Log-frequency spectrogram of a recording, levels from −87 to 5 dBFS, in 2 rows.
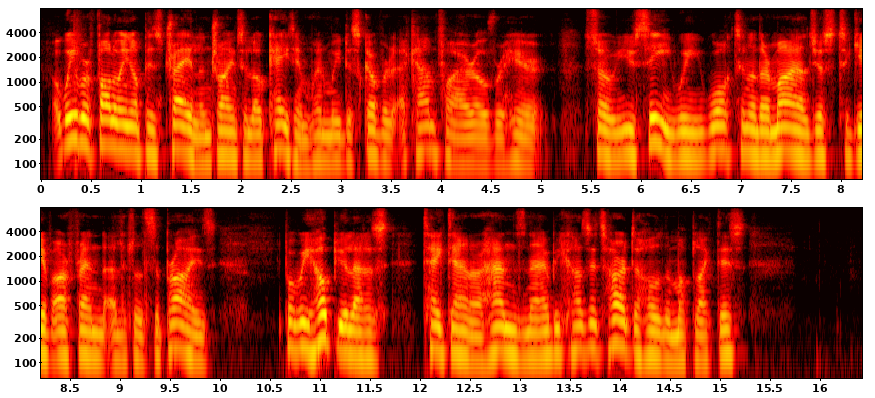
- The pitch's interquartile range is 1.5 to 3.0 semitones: No, average, 3.7 semitones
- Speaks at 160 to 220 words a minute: Yes, average, 195 wpm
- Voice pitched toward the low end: Yes, low, 125 Hz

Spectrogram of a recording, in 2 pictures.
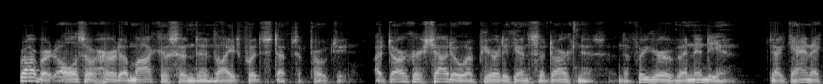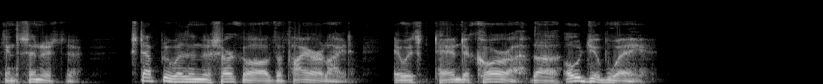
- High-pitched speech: No, low, 100 Hz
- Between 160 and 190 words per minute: No, average, 140 wpm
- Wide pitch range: No, average, 4.6 semitones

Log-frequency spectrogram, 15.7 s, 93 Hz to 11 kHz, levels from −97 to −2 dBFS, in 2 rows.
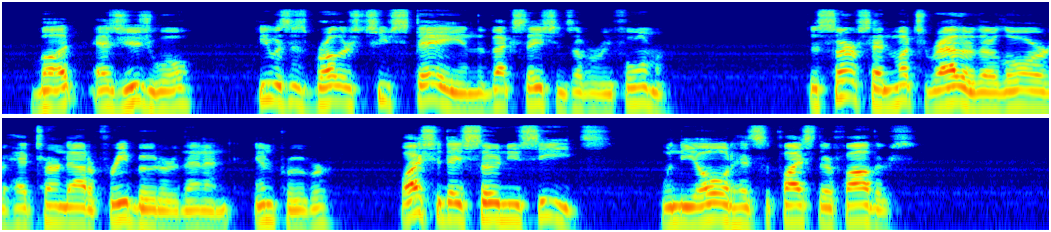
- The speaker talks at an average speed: Yes, average, 165 wpm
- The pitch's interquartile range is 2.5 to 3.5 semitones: No, average, 3.9 semitones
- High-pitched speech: No, low, 135 Hz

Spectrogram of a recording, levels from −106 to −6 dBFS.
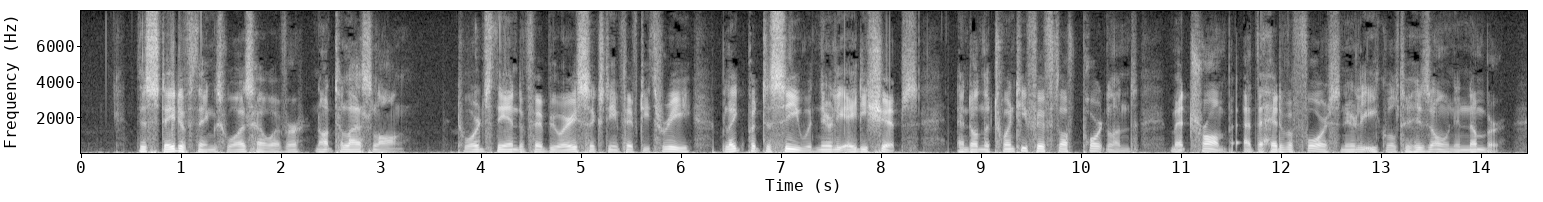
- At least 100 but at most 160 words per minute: No, average, 185 wpm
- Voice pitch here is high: No, low, 105 Hz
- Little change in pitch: Yes, narrow, 2.3 semitones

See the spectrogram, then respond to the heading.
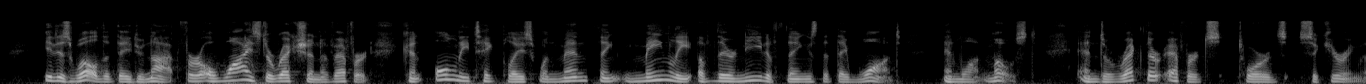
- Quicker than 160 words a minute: Yes, average, 170 wpm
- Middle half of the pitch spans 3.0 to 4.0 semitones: No, average, 4.8 semitones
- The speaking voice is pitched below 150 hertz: Yes, medium, 140 Hz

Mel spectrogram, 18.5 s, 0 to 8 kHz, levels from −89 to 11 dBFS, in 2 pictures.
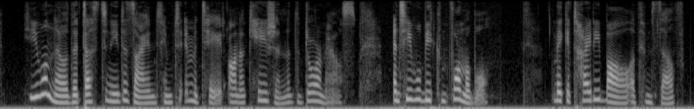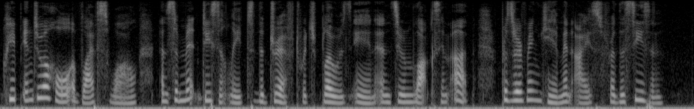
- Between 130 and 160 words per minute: No, average, 170 wpm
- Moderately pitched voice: No, high, 200 Hz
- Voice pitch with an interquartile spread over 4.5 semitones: Yes, average, 5.0 semitones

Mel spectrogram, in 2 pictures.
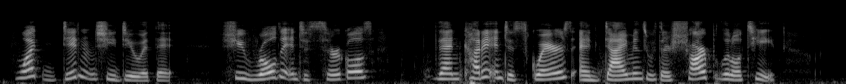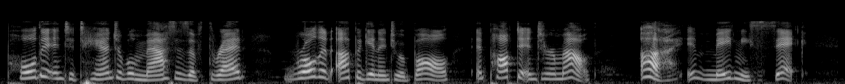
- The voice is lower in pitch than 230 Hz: No, high, 245 Hz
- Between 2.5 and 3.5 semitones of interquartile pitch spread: No, average, 4.9 semitones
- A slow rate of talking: No, average, 175 wpm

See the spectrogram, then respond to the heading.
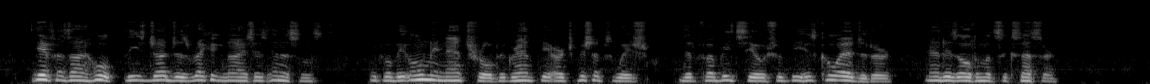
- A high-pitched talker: No, medium, 175 Hz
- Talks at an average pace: Yes, average, 150 wpm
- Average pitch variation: No, narrow, 2.2 semitones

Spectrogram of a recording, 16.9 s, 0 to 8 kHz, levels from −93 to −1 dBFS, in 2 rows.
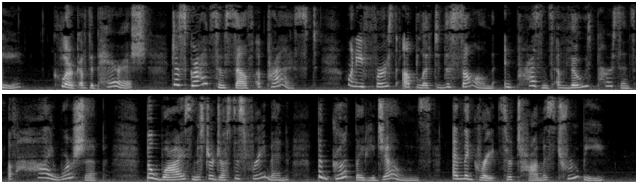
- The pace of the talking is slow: Yes, slow, 130 wpm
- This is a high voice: Yes, very high, 265 Hz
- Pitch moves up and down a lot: Yes, wide, 7.9 semitones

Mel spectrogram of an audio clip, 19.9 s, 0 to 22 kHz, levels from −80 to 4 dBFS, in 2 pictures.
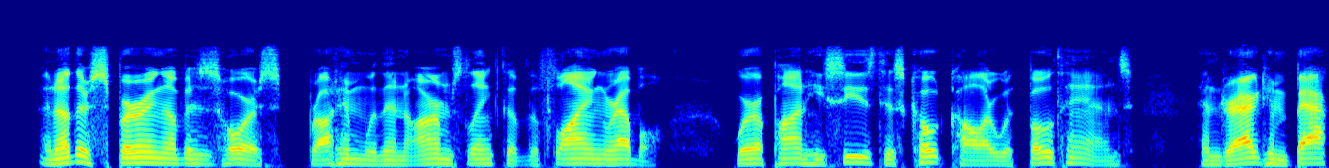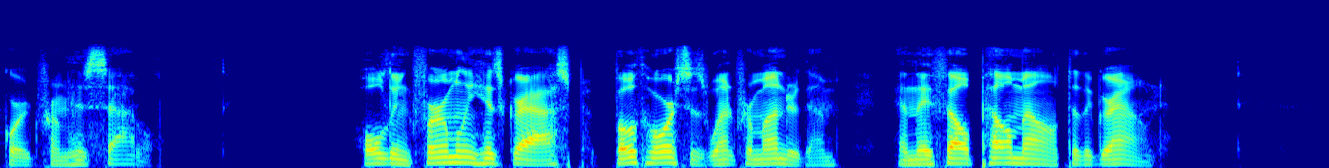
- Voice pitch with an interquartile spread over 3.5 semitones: No, average, 3.2 semitones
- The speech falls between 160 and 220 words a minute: No, average, 145 wpm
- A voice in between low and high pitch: No, low, 110 Hz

